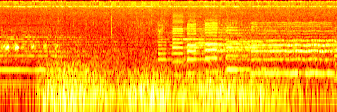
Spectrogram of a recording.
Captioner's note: thunder booms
